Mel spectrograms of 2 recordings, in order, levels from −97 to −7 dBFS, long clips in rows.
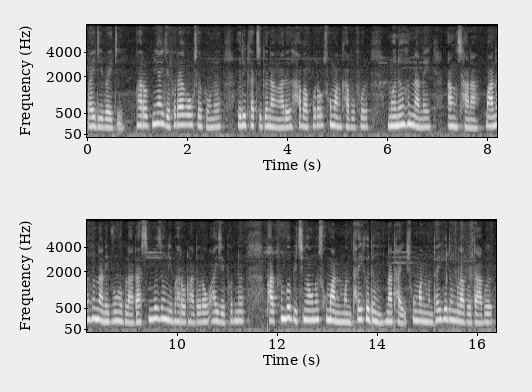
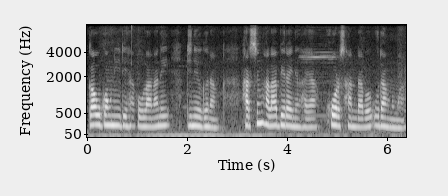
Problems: none marked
